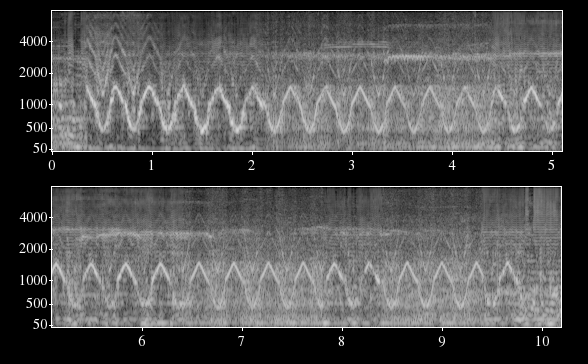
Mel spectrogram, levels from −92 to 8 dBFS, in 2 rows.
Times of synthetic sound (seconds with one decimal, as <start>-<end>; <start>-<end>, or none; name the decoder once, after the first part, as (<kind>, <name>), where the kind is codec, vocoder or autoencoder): 0.0-2.1 (vocoder, BigVGAN v2); 4.4-6.4; 7.8-8.4; 9.4-10.2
